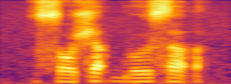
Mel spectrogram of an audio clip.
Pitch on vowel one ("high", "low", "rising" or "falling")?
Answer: low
